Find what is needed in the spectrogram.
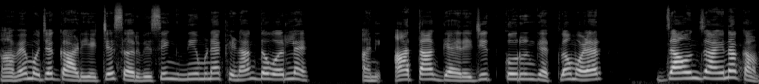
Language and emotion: Goan Konkani, disgusted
